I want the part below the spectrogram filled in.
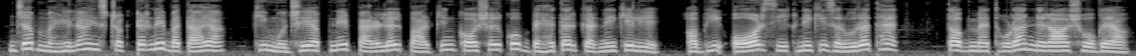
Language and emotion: Hindi, sad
